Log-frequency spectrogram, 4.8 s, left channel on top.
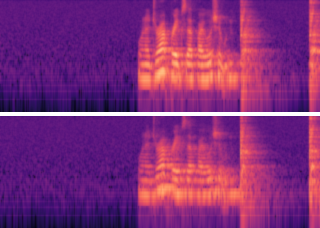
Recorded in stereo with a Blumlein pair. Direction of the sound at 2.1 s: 70° left.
